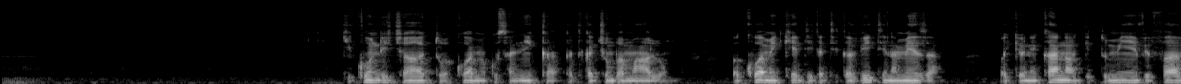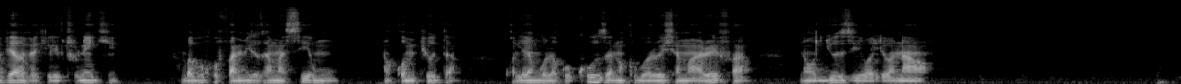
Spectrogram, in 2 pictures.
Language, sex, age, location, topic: Swahili, male, 25-35, Dar es Salaam, education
